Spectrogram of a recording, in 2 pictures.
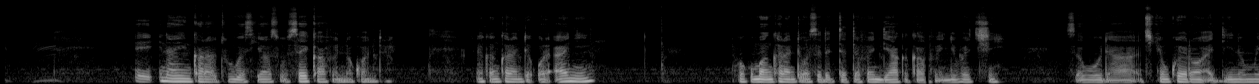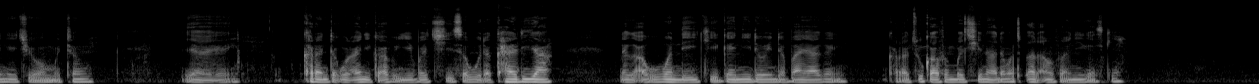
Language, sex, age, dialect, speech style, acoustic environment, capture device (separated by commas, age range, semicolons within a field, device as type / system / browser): Hausa, male, 18-24, Nigeria - Kano, relaxed, nature, mobile / Linux / Chrome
